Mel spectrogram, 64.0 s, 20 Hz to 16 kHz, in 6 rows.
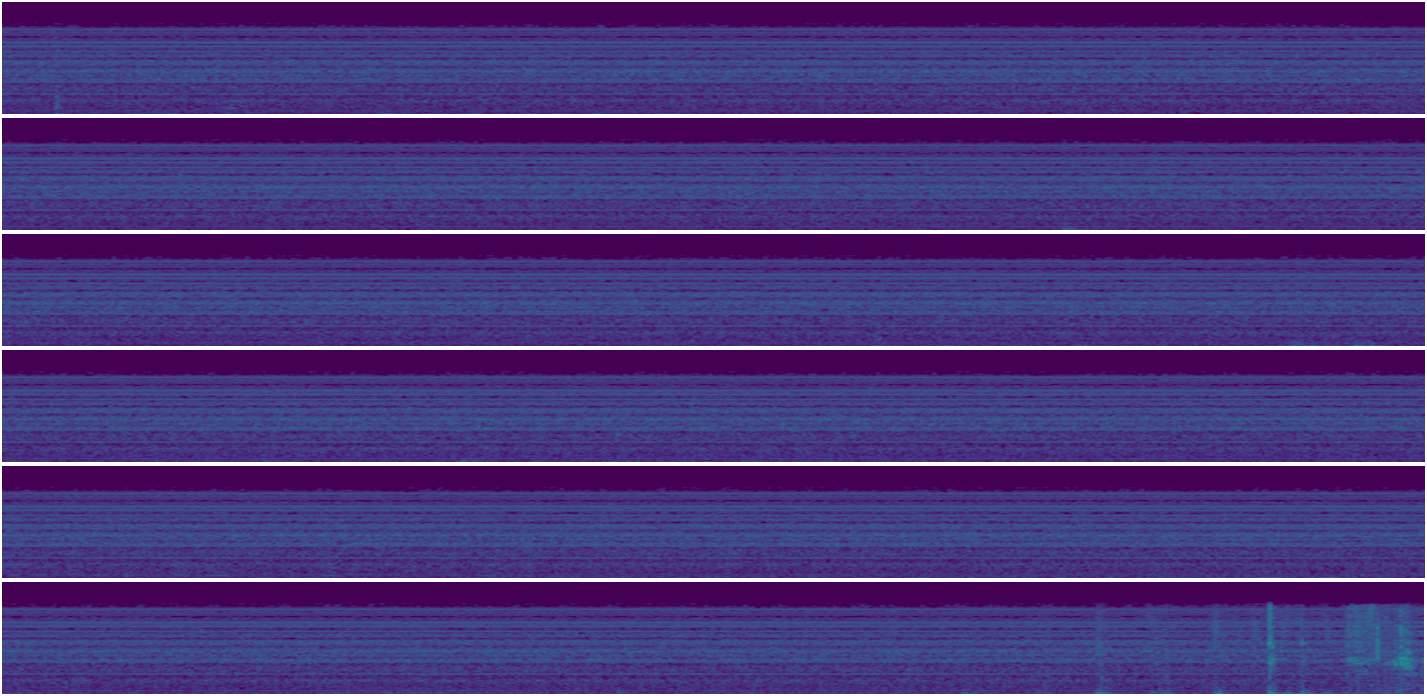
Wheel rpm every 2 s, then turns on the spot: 0, 0, 0, 0, 0, 0, 0, 0, 0, 0, 0, 0, 0, 0, 0, 0, 0, 0, 0, 0, 0, 0, 0, 0, 0, 0, 0, 0, 0, 0, 0, 0.
none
